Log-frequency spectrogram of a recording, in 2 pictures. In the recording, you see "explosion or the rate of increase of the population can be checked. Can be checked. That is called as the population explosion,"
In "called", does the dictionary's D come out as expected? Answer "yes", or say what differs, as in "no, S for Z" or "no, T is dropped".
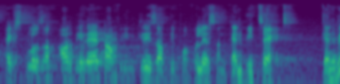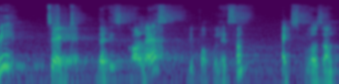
yes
